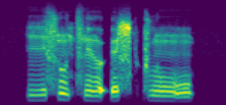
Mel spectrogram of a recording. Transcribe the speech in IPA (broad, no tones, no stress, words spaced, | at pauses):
isũt͡sẽə̯ʔeɬ klũ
